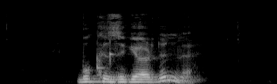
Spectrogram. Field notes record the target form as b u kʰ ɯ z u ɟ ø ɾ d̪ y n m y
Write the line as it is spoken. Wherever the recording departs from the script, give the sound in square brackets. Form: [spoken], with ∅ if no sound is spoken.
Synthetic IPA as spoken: b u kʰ ɯ z [ɯ] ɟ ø ɾ d̪ y n m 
